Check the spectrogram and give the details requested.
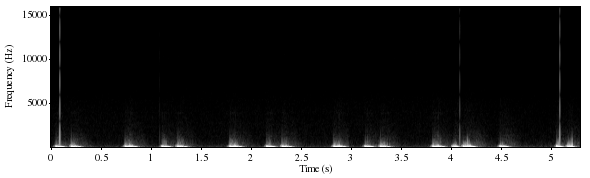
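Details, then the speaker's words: S3 gallop in a heart exam: slow, low-pitched heartbeat with an extra sound early in diastole right after S2, galloping like 'Ken-tuc-ky'. "Because this low-pitched sound happens right after S2, it produces a galloping rhythm, as in the word Kentucky."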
